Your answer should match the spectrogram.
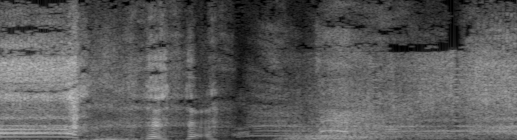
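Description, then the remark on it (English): A person lets out a restrained, strained scream, with a brief voiced cry sliding downward, a few choppy bursts, then a hoarse, breathy sustained yell at moderate volume. “I can't scream that loud, so that kind of probably sounded really dumb.”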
